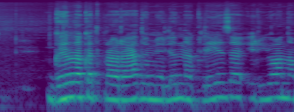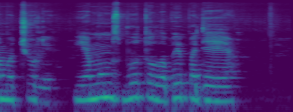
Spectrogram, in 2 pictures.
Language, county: Lithuanian, Panevėžys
